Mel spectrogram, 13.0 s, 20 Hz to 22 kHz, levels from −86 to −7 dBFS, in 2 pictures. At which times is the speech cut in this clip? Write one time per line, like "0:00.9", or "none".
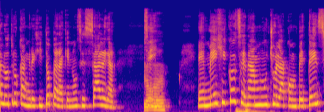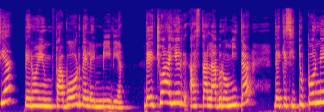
0:02.9
0:09.4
